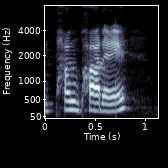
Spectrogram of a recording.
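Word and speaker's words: Pangpare (팡파레): 2016 with the song Fanfare, or if you're going to pronounce it in Korean, Pangpare, which is wildly different, but that's okay.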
